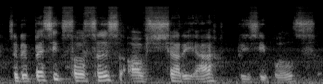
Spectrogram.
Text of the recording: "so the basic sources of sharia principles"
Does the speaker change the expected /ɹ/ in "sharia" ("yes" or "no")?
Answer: no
